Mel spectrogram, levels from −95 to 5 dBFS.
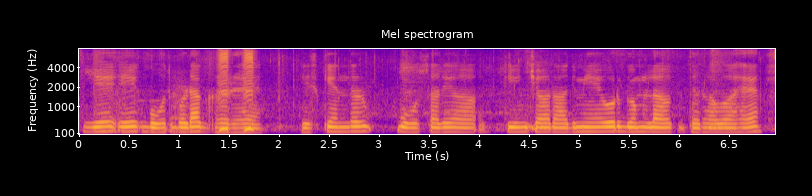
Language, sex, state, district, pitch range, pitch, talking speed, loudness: Hindi, male, Uttar Pradesh, Saharanpur, 145-155 Hz, 150 Hz, 170 wpm, -19 LUFS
